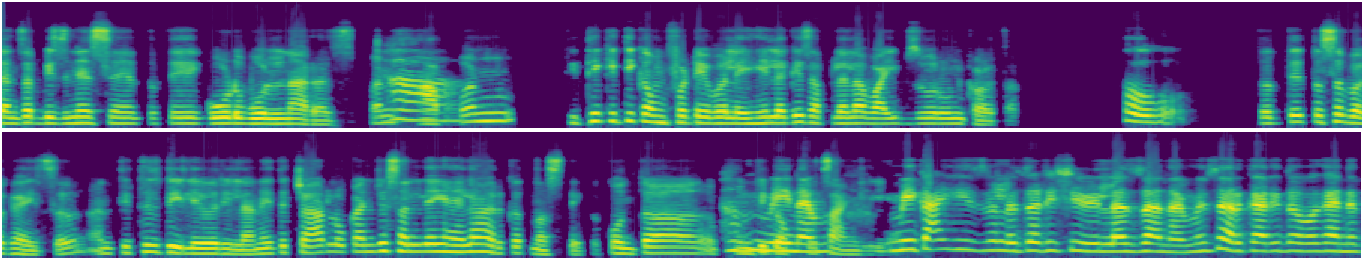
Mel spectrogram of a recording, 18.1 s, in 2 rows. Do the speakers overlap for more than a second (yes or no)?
no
